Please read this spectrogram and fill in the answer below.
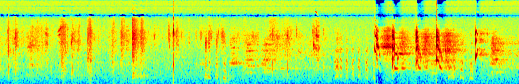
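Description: Young squirrel-dog puppy barking and yipping at a squirrel held in a tube, in short high calls that come louder and closer together near the end.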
